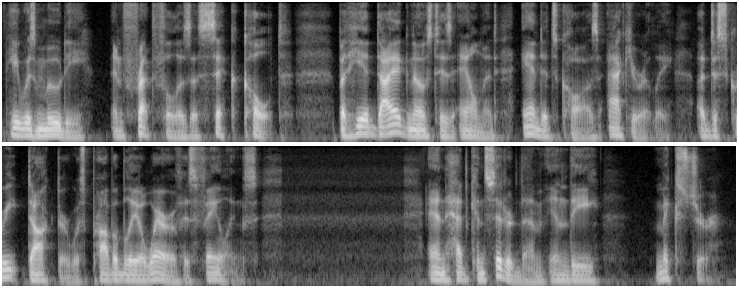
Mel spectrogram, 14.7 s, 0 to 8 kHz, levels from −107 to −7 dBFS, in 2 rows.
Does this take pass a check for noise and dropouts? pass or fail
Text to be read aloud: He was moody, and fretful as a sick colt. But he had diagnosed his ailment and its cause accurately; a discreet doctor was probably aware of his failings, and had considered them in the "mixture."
pass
